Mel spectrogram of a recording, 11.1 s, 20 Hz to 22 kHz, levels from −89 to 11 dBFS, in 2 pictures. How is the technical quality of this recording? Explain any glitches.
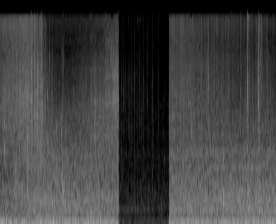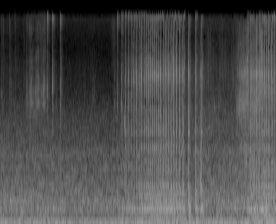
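The recording has two clear technical faults.

From 2.37 to 3.39 s there is an audio dropout to a faint residue. For about one second the sound collapses abruptly to a faint trace roughly 35 dB down, likely because the signal was lost while the path stayed live. The waveform shows a sudden near-flat stretch, and the spectrogram shows a dim band with hard vertical edges.

From 9.43 s to the end there is a doubled audio track. A full-band copy at about equal level trails the original by roughly 300 ms, heard as a dry, colourless repeat. It likely comes from a second, slower capture path. The spectrogram shows every event twice, offset in time and starting abruptly.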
